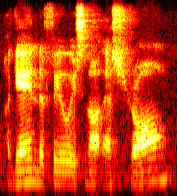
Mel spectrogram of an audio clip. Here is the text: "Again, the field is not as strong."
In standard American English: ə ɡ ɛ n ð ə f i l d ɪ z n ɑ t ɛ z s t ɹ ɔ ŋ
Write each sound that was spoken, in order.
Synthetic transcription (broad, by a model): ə ɡ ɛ n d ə f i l ɪ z n ɑ t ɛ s t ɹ ɔ ŋ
